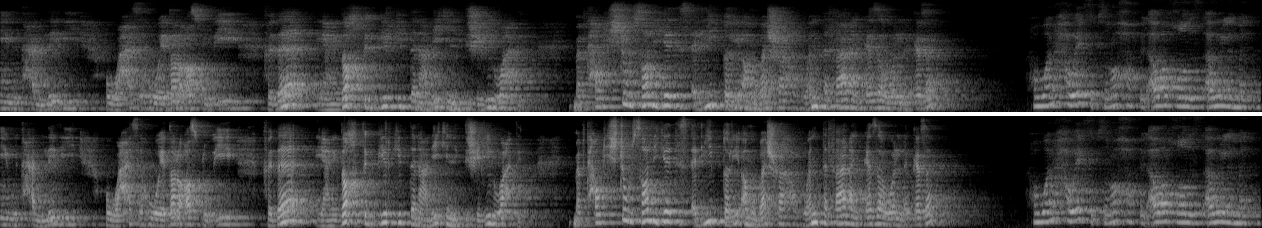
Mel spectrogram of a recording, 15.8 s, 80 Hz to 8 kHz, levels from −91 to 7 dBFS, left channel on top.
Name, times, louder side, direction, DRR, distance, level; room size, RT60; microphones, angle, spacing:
voice 1, 0.0-6.4 6.7-11.7, right 3 dB, 85° right, 4 dB, 0.6 m, -34 dB
voice 2, 12.9-15.6, right 1 dB, 10° right, -3 dB, 0.5 m, -36 dB
10.5 x 4.5 x 2.6 m, 1.3 s
head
